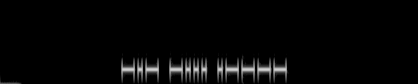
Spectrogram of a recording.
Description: Morse code, heard as a keyed tone, about 30 wpm, 700 Hz. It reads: KB1
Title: USA Call Sign Prefixes - 30wpm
